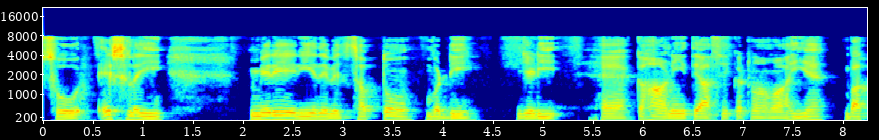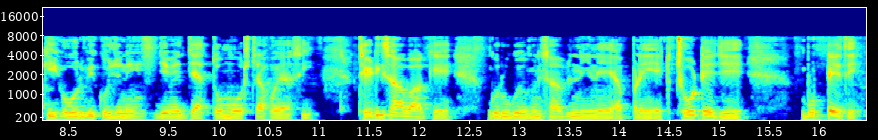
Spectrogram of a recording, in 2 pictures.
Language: Punjabi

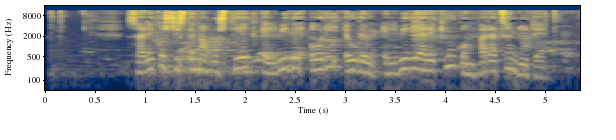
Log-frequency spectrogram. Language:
Basque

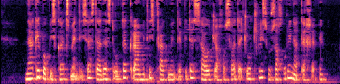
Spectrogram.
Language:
Georgian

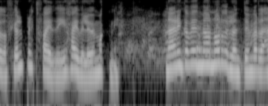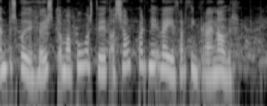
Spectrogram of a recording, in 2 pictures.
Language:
Icelandic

